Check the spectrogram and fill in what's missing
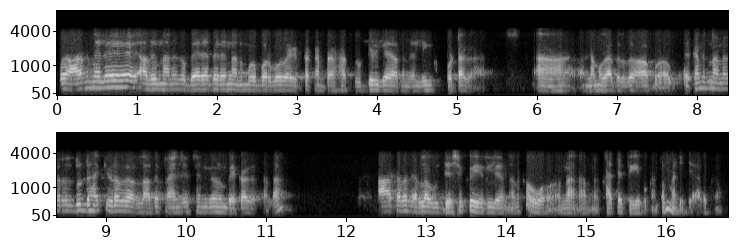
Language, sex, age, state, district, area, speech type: Kannada, male, 45-60, Karnataka, Koppal, rural, conversation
